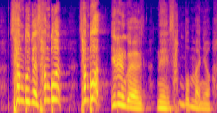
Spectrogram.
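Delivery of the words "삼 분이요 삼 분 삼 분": acted fed-up, impatient, irritated snap, very high. Retelling how the man being followed finally snapped at his pursuer, retelling an irritated snap. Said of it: "진짜 막 성질을 내면서".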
